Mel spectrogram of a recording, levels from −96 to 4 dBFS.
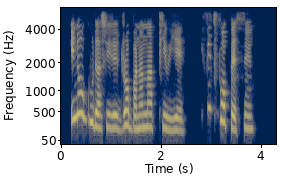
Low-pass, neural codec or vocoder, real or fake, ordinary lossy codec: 5.4 kHz; none; real; none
